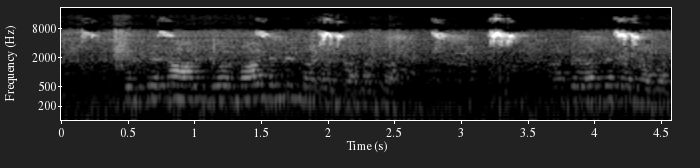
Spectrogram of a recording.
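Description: A sparrow gives short, sharp, high chirps at an uneven pace, roughly one or two each second, over a lower steady humming tone in the background.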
